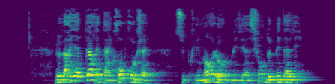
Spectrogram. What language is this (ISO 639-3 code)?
fra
